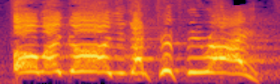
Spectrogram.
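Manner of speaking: very high, hammed-up delight; overjoyed mother. Imagined mother celebrating fifty right answers, hammed-up delight. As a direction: shriek with exaggerated joy.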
